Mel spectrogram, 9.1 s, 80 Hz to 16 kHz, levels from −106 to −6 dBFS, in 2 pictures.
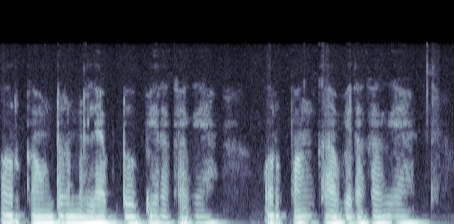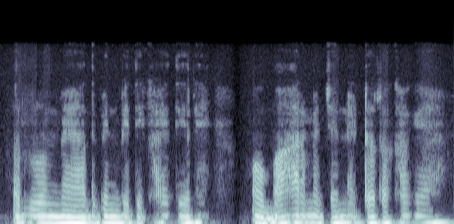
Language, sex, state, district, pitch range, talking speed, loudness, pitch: Hindi, male, Jharkhand, Palamu, 100-105 Hz, 185 wpm, -18 LUFS, 100 Hz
